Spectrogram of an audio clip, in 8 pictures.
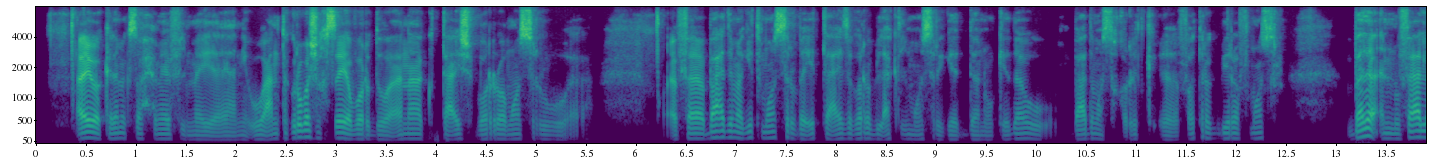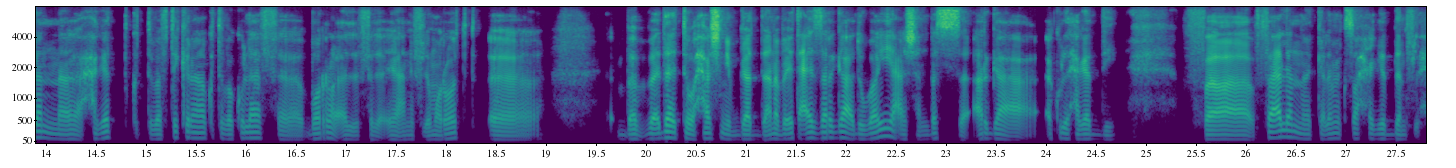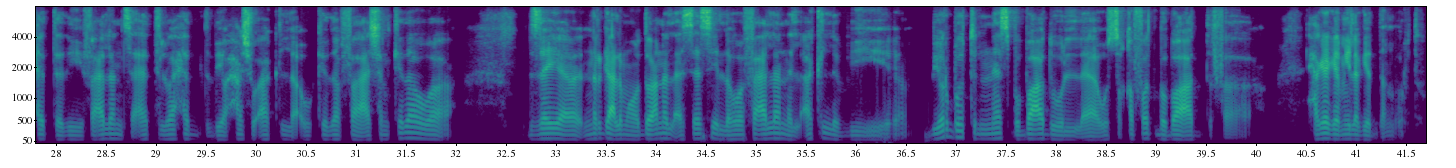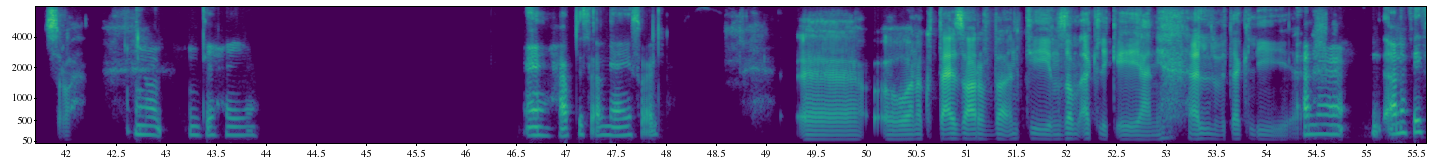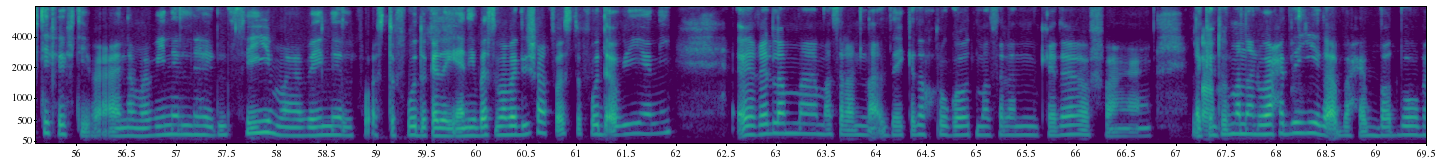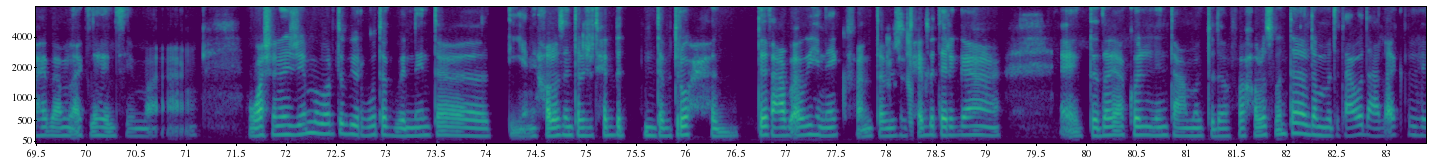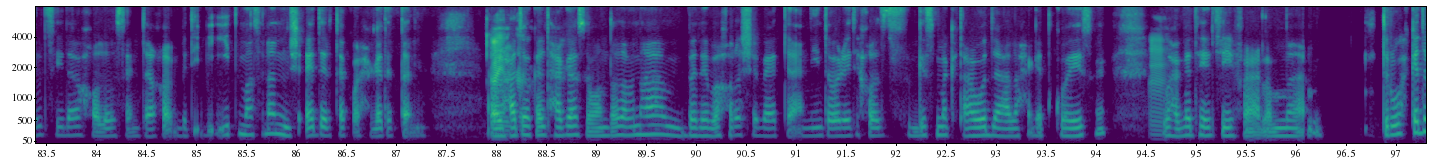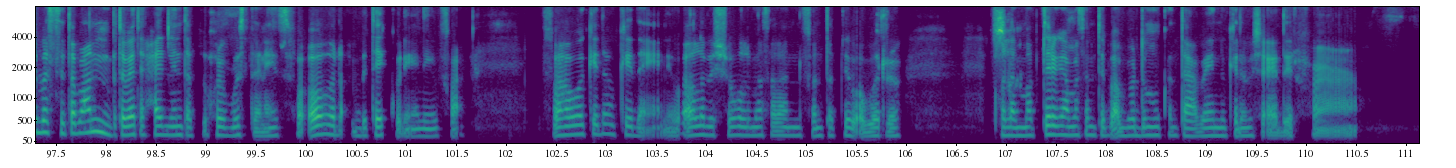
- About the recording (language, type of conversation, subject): Arabic, unstructured, هل إنت مؤمن إن الأكل ممكن يقرّب الناس من بعض؟
- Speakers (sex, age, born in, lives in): female, 25-29, Egypt, Egypt; male, 25-29, United Arab Emirates, Egypt
- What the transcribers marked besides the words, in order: tsk; unintelligible speech; chuckle; in English: "fifty fifty"; in English: "الhealthy"; in English: "الfast food"; in English: "الfast food"; in English: "healthy"; in English: "الجيم"; in English: "الhealthy"; background speech; in English: "already"; in English: "healthy"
